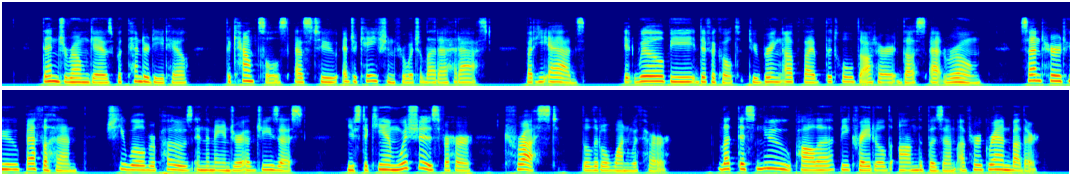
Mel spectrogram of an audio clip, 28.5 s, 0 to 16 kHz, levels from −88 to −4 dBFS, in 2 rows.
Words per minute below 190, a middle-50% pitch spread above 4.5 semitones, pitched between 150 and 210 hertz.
No: average, 140 wpm; average, 3.2 semitones; medium, 185 Hz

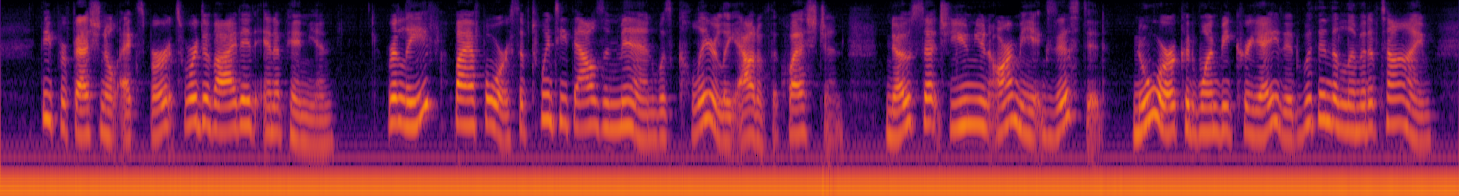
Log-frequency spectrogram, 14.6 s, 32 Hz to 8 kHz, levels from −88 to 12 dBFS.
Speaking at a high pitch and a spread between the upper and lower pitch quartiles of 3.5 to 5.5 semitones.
Yes: high, 215 Hz; average, 5.2 semitones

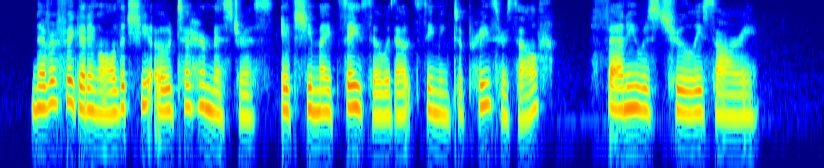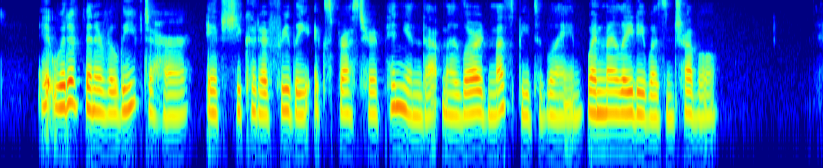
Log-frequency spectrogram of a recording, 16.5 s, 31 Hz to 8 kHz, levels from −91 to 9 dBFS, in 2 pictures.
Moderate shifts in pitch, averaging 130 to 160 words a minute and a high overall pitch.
No: average, 3.4 semitones; average, 190 wpm; high, 195 Hz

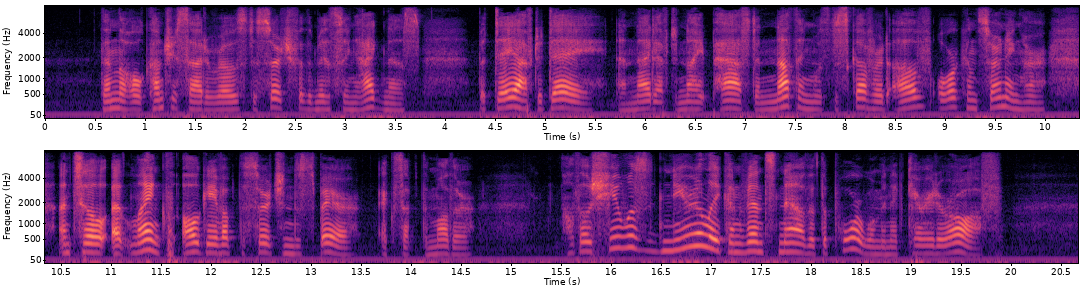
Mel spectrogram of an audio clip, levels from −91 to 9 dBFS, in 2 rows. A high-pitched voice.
No: medium, 175 Hz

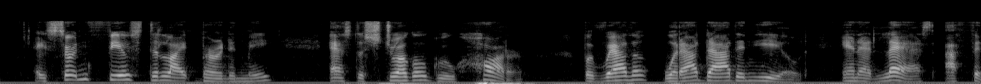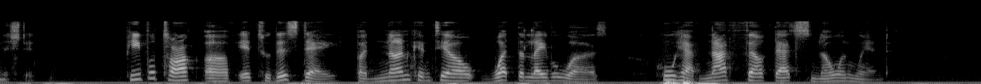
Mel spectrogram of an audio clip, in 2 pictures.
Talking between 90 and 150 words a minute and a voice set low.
No: average, 145 wpm; medium, 160 Hz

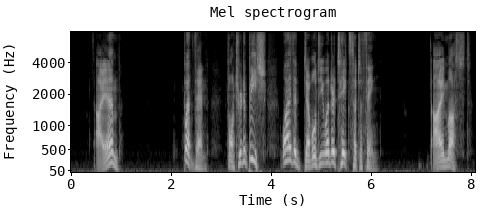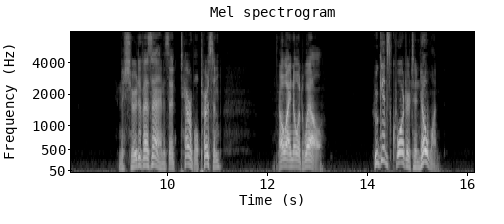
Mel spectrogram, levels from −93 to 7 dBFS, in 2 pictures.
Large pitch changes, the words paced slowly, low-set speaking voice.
No: wide, 8.2 semitones; slow, 130 wpm; medium, 150 Hz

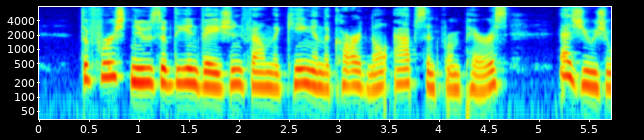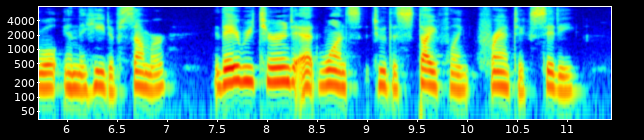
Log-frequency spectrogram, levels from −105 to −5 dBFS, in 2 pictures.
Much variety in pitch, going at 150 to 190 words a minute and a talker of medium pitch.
No: average, 3.7 semitones; average, 165 wpm; medium, 175 Hz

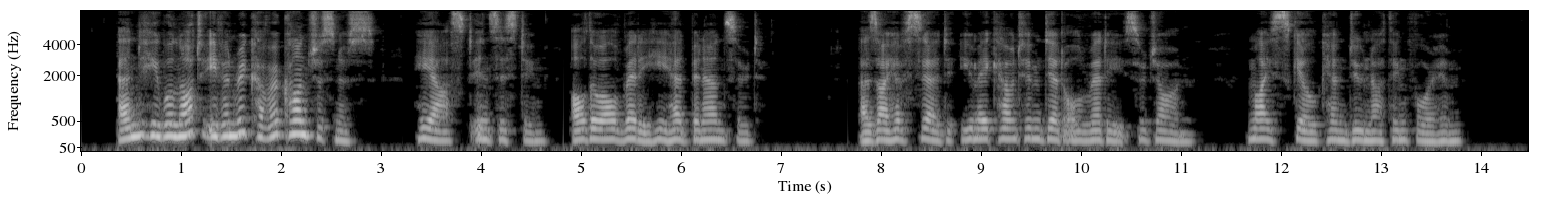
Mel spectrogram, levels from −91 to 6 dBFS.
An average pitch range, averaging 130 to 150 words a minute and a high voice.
No: average, 3.1 semitones; average, 145 wpm; medium, 165 Hz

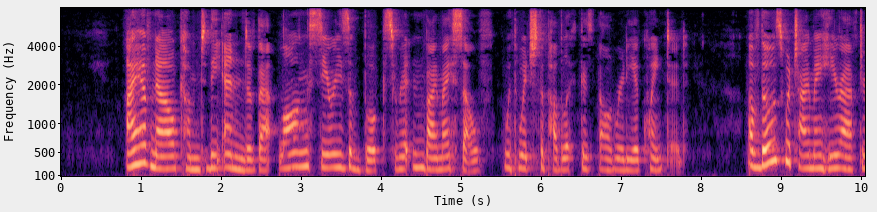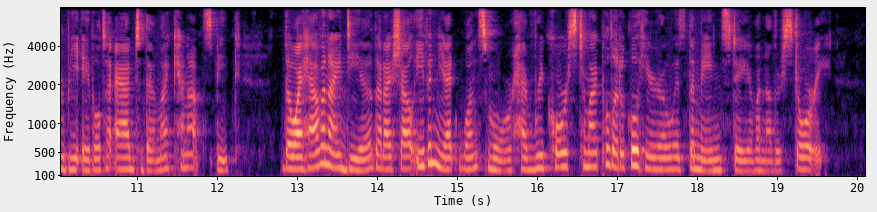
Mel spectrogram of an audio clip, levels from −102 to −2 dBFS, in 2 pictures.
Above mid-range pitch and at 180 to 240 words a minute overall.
Yes: high, 210 Hz; average, 185 wpm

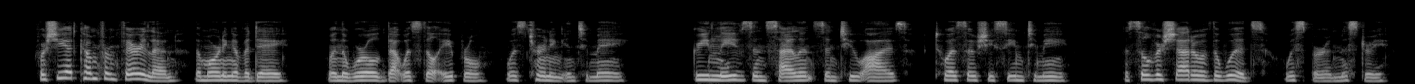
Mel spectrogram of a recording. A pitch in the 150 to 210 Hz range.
Yes: medium, 185 Hz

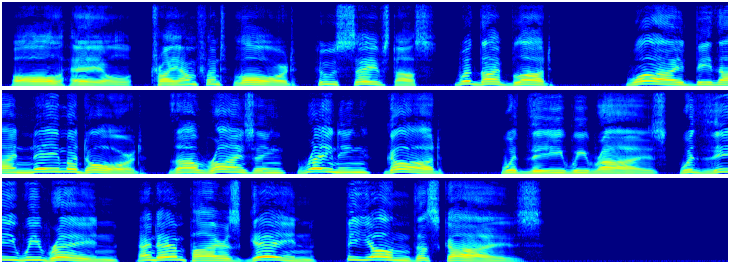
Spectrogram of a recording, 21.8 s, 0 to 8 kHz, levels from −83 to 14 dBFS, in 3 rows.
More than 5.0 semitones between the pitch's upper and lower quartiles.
Yes: wide, 5.5 semitones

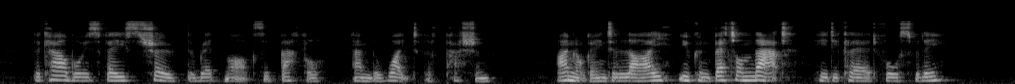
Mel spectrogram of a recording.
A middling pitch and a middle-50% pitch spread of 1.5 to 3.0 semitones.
Yes: medium, 170 Hz; narrow, 2.6 semitones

